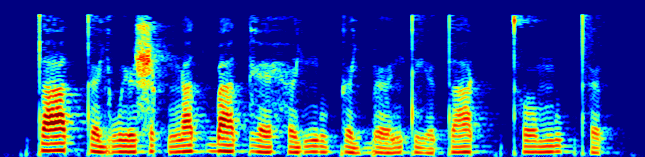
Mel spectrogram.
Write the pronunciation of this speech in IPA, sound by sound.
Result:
t̪ aː˦˥ t̚ t̪ ə˨˩˨ j w ɨ˨˩˦ ʂ ə˨˩ k̚ ŋ a˦˥ t̚ ɓ a˦˥ t̚ ɣ ɛ˨˩˦ h ə˨˩˦ j ŋ u˨˩˦ k ə˨˩˨ j ɓ əː˨˩˦ n t̪ i˨˩˨ ə̯ t̪ a˦˥ k̚ | t̪ʰ o˧ m u˦˥ p̚ t̪ʰ ə˨˩ k̚

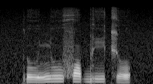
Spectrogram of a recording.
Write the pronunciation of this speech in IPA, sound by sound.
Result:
ɾ uː˨ ɲ uː˦ f ɔ˦ b iː˦ t͡ʃ o˨

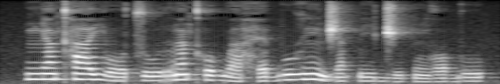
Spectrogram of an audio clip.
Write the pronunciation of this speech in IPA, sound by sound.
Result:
ɲ ã˦ kʰ aː˦ j oː˨ t͡s uː˨ r ã˦ kʰ o˦ ɡʷ aː˨ h ɛ˦ b uː˦ ɣ ĩ˦˨ d͡ʒ a˨ k͡p iː˨ d͡ʒ i˨ p ũ˨ ɣ ɔ˨ ɡ u˦

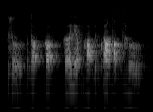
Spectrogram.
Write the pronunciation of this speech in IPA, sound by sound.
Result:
z u | d ɔ kː ɔ kː ɤ lʲ ɔ bʱ ɒ ɓ ɪ kʷʼ ə tˤ ə tˤ dʱ u

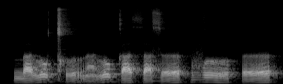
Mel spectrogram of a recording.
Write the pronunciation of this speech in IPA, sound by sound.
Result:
n a˩ l o˦˨ ǀʰ ɤ˩˧ r ã˩ l o˦˨ k a˩˧ θ a˩ z œ˩˧ | v ɤ˦˨ | œ˩˧

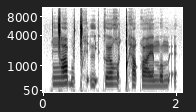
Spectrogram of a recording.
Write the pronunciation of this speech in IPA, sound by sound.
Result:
ŋ͡ǀ ɑ b o ǀʰ ḭ lʲ ḛ k ɵː ʁʷ ḛ ǃʰ ɛ qʷ ɛː m o m ɛ̰

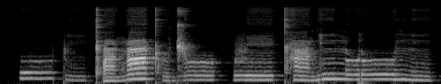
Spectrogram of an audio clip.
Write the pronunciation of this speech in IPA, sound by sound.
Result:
w uː˦ p iː˨ kʼ a˨ ŋ aː˦ kʰ ʊ˨ d͡ʒ oː˦ | β eː˨ kʰ ã˨ ɡ ĩ˦ n o˦ ɾ oː˦ ɲ ĩ˨

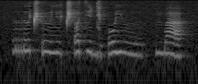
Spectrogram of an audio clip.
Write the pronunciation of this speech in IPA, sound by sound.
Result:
r ɯ t͡ʃʼ ɯː lʲ ɯ t͡ʃʼ ʌ tʲ a ɟ ɯ ʔ o j ɯː | m b a

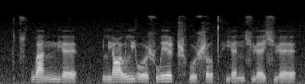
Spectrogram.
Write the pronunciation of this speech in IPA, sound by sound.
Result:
t͡sʰ w a˨˦ n n̪ j ɛ˨˩ | l j ɑ˨˦ ʊ̯ l j o˨˩ ʊ̯ ʂ w e˦ ɪ̯ ʈ͡ʂʰ u˨˩ ʂ ɤ˨˦ t̪ʰ j ɛ˨˦ n ɕ ɥ ɛ˨˦ ɕ ɥ ɛ˨˩

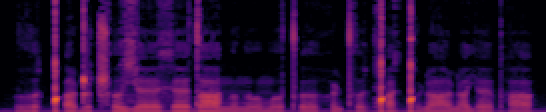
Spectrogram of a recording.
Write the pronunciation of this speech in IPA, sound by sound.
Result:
r ɤ ǃʼ a ɖ ɛ ʈ͡ʂʰ əː ʑ ɛː x ɛː d aː n ɤ n ɤː m ɤː tʼ əː h ɤ ɳ tʰ ə ǃ a ɡ͡ǃ ɤ ɳ aː ɳ a j ɛː pʰ a

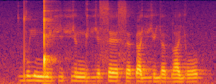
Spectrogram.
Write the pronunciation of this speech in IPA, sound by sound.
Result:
d w i ŋ͡ǃ i fʲ e fʲ ɜ ŋ ɘ vʲ ɛ s ɛ s ɜ ɠ a vʲ ɘ j ɜ b a j o

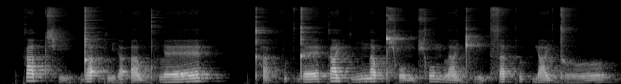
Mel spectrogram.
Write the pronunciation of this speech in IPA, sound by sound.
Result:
k a˥˩ t̚ t͡ɕʰ iː˨˩ k̚ d a˥˩ ʔ k l i˩˦ a̯ ʔ a˧ w kʰ l ɛː˦˥ | kʰ a˨˩ k̚ f ɯ˦˥ k̚ d ɛː˦˥ k a˥˩ j k ɯ˦˥ ŋ n a˥˩ p̚ t͡ɕʰ o˧ m t͡ɕʰ o˥˩ m l a˧ j kʰ l i˨˩ ʔ s a˥˩ t̚ ʔ ɯ˥˩ k̚ j a˧ j d ɤː˦˥

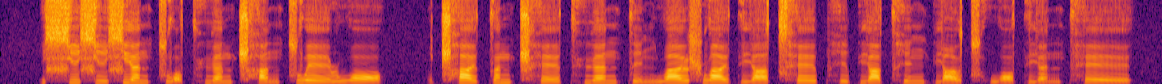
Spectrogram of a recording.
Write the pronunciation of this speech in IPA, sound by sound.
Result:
ɕ i˦ ɕ i˨˦ ɕ j ɛ˥˨ n t͡s w ɔ̰˨˩ t̪ʰ ɥ ɛ˨˦ n ʈ͡ʂʰ a̰˨˩ n t͡s w e˥˨ ɪ̯ ɻ w ɔ˥˨ | ʈ͡ʂʰ a˥˨ ɪ̯ t̪ ə˦ n ʈ͡ʂʰ e˨˦ ɪ̯ t̪ʰ ɥ ɛ˦ n t̪ ḭ˨˩ ŋ w a˦ ɪ̯ ʂ w a˥˨ ɪ̯ t̪ j ä˨˦ t͡sʰ e˦ ɪ̯ pʰ i˨ p j ä˥˨ t̪ʰ i˦ ŋ p j ɑ˨˦ ʊ̯ t͡sʰ w ɔ˨˦ t̪ j ɛ̰˨˩ n t̪ʰ e˥˨ ɪ̯

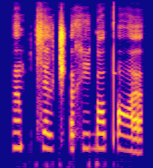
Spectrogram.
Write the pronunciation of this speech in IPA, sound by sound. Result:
ə̃ p t͡s ɛ l t͡ʃʼ ə x i ɠ ɒ pʼ ɑ ɐ̯

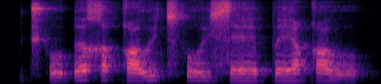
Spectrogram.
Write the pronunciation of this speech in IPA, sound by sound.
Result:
t͡ʃʼ o ʔ ə χ ə q o y̯ t͡sʼ o y̯ s ɛ p ɛ q o

